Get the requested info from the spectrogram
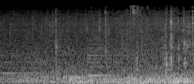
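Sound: rain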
